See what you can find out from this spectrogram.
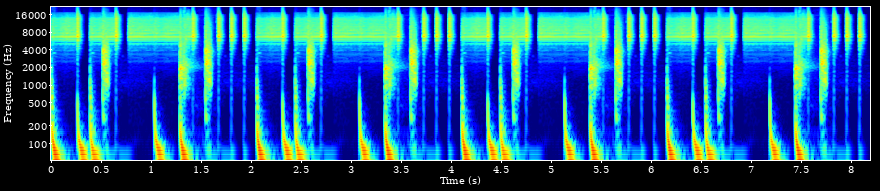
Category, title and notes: Music > Other
Pop Drum Beat 117 BPM
Drum beat created in Logic Pro X.
Beat, Drummachine, Drums, Pop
